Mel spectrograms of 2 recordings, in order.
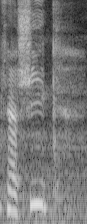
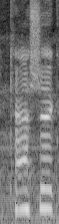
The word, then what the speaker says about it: Kashyyyk: we're still here on casik kashik however you want to pronounce it and um we just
